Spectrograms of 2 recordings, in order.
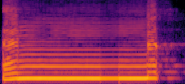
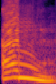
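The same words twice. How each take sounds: First: The n is heard with a held nasal hum. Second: The n is heard clearly without nasal hum. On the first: The speaker calls it wrong. "ये मिक्स हो गई, इजहार भी है इसमें और गुन्ना भी है" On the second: The speaker calls it right. "बस क्लियर हो गया, नून छोड़ देंगे।"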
